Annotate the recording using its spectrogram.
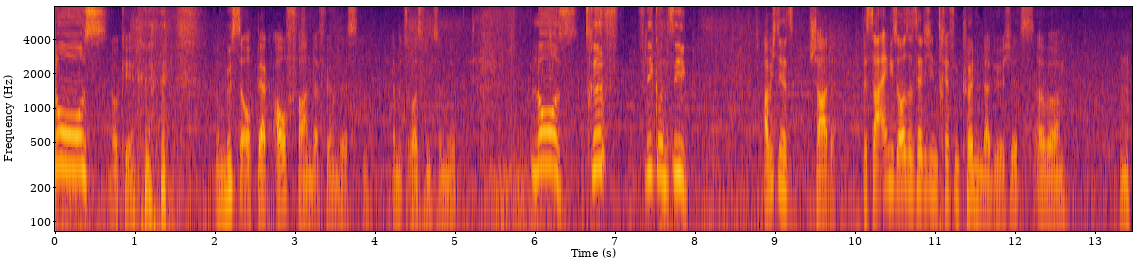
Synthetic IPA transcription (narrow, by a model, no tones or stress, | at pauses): loːsʔokʰeː | manmʏstəʔaʊxb̥ɛɐkʔaʊfaːʁəndafyːɐambɛstn̩ | d̥amɪtz̥oːvasfʊŋk̚t͡sjoniːɐt | loːstʁ̥ɪf | fliːkʊntz̥iːk̚ | haːbəɪçd̥ɛnjɛt͡st | ʃaːdə | d̥asz̥aːʔaɪɡŋ̩lɪszoːaʊsalshɛtəɪç̬iːntʁ̥ɛfn̩kʰœnəndadʊɐçjɛt͡stʔa̰ːbɐ | hm̩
